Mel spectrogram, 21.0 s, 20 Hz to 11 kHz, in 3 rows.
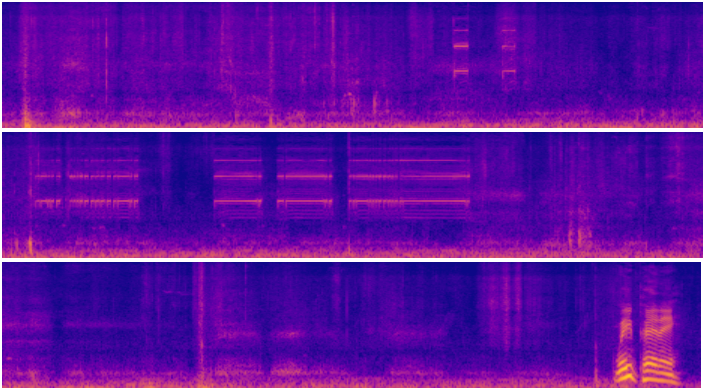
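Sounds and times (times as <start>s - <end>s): metal detector beeping: 4.4s - 5.2s, 7.1s - 12.2s.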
